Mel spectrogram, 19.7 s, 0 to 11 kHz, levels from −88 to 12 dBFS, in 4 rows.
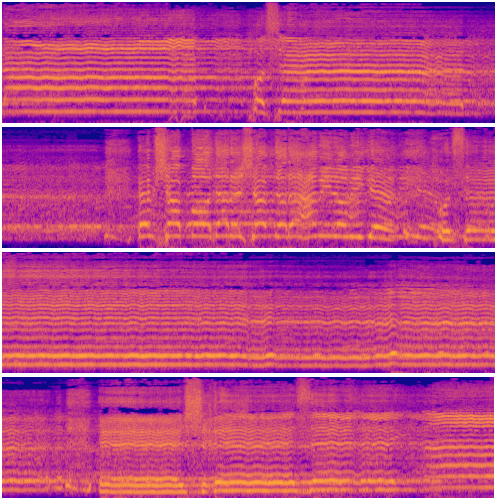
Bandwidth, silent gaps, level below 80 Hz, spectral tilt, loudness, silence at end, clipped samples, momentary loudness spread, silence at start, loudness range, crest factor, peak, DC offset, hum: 11 kHz; none; -52 dBFS; -2 dB/octave; -12 LUFS; 0 s; under 0.1%; 8 LU; 0 s; 4 LU; 14 dB; 0 dBFS; under 0.1%; none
